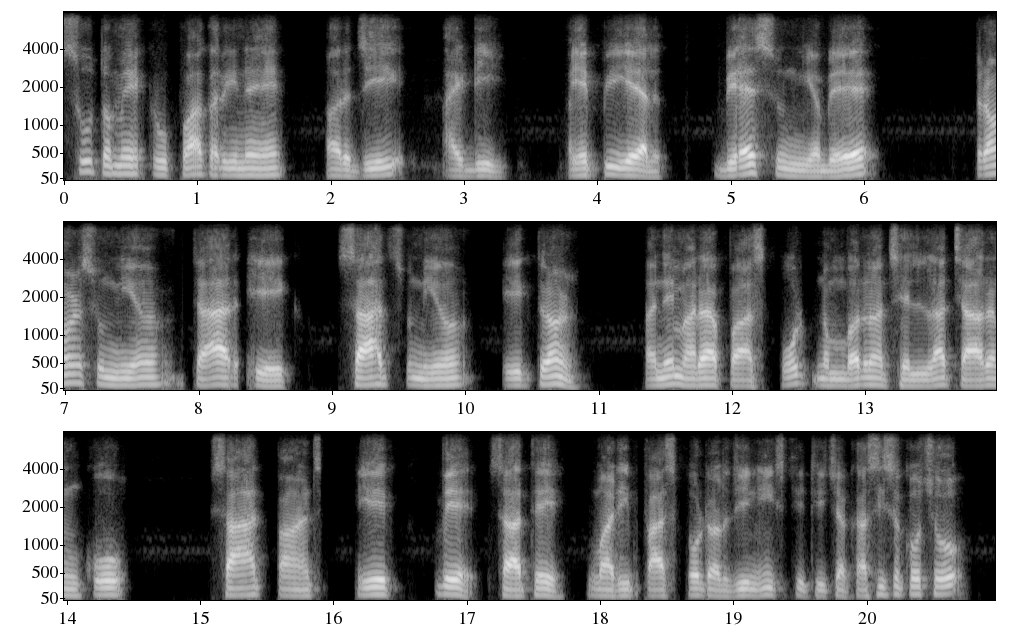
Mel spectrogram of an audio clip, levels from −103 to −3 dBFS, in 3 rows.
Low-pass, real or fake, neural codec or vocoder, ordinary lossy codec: 7.2 kHz; fake; codec, 16 kHz in and 24 kHz out, 0.8 kbps, FocalCodec, streaming, 65536 codes; Opus, 24 kbps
